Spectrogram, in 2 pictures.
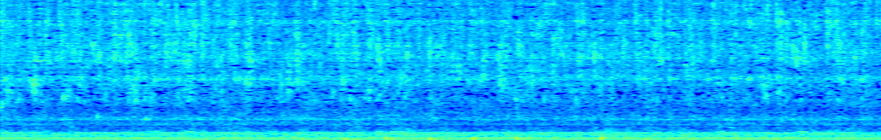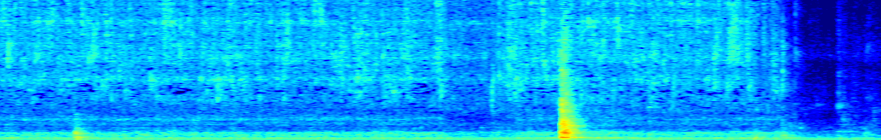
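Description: Kitchen tap running steadily into a stainless steel sink. A single sharp knock comes about eleven seconds in. The water cuts off near the end.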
